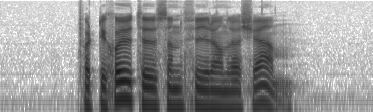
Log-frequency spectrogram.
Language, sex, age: Swedish, male, 36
